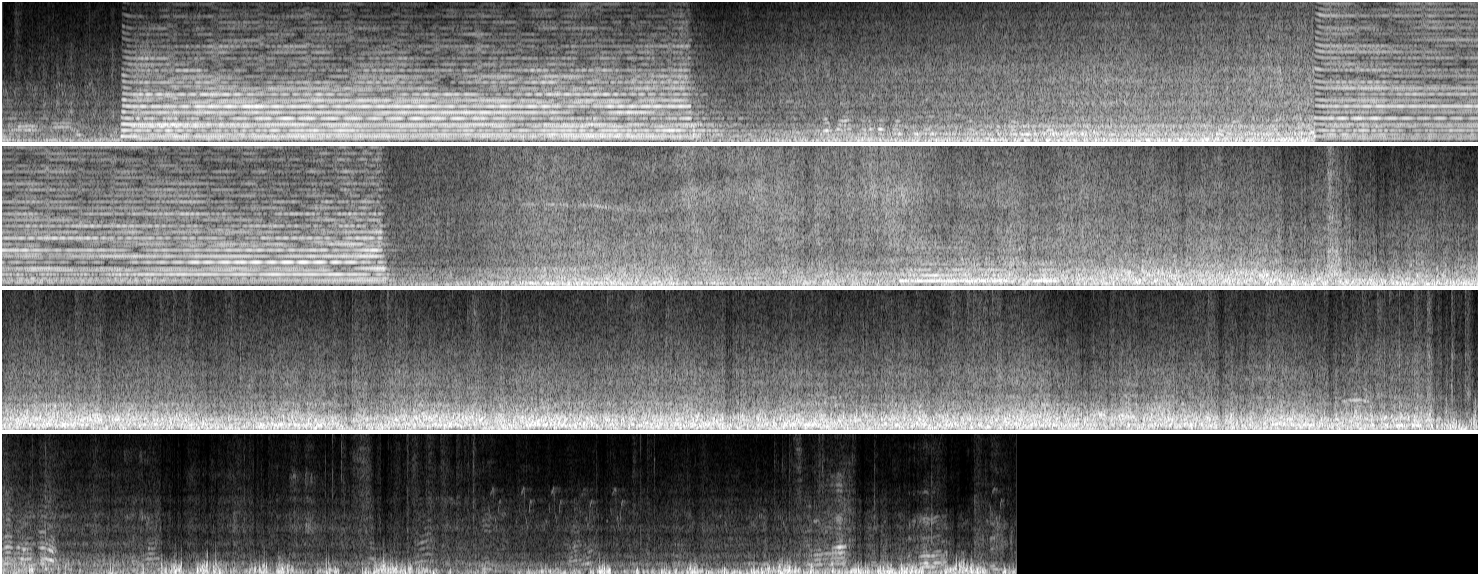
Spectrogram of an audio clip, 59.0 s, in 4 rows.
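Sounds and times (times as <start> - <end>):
train wheels rumbling on track: 0.0 - 54.4
locomotive horn: 1.2 - 7.6, 13.0 - 18.9, 23.5 - 25.8.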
